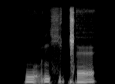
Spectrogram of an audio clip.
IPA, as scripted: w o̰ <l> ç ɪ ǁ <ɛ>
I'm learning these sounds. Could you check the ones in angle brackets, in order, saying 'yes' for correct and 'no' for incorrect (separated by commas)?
no, yes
